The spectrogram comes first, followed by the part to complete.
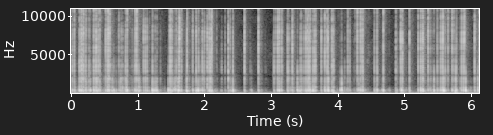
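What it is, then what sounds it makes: Leather purse, tapped and scratched. Long nails rapidly tap and scratch the flat front face of a small, hollow pink leather heart-shaped purse held up in the air. The result is a dense stream of quick, dry taps and scratchy rasps with no ring, centered in the low-mids with a bright, hissy edge.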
